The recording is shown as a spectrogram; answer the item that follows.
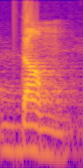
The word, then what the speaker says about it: dumb: No, because this letter, let's sa la li même, li pa prononcer nan boum nan la. La m gen crumb, and bum. Okay. After I have dumb, but m bagay dumb, but I have dumb, or you are dumb.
